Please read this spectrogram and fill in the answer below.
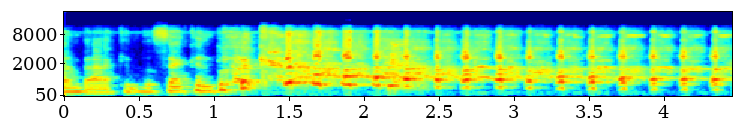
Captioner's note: laughter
